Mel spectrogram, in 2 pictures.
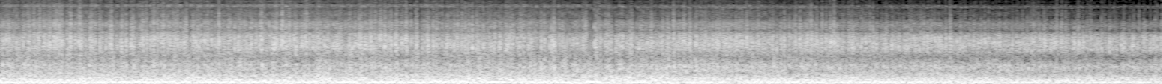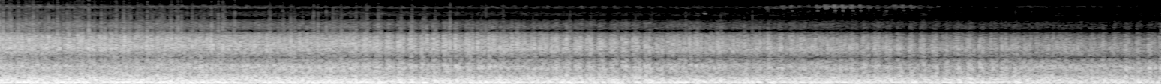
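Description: A group of helicopters thunders overhead with loud, thumping rotors and slowly fades into the distance.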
